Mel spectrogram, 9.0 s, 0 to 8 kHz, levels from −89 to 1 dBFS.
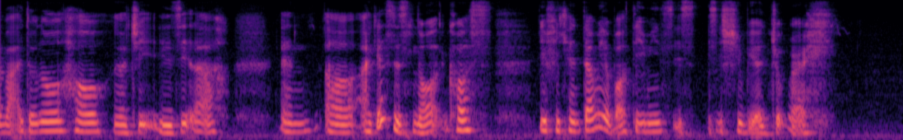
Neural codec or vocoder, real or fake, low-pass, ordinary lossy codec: none; real; none; none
